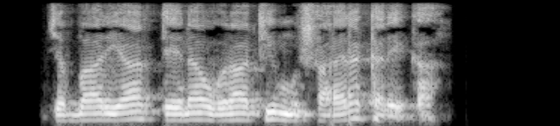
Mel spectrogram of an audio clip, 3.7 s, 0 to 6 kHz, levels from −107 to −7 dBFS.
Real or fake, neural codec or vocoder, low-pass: fake; vocoder, 22.05 kHz, 80 mel bands, Vocos; 5.4 kHz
